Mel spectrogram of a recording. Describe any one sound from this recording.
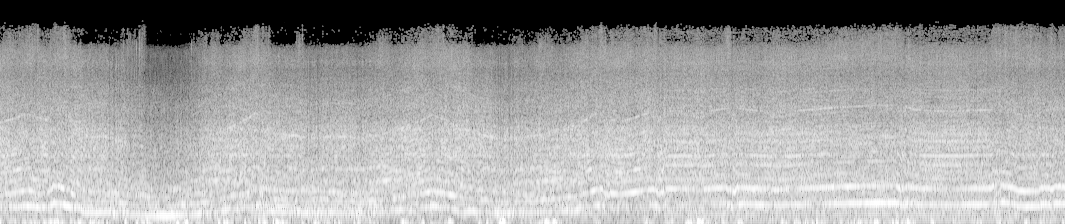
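A racing car engine screams, rising and falling in pitch as it revs and shifts gears.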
